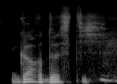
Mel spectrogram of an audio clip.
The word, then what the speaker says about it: Gordosti: On écoute Raga Pop, le titre Gordosti. – Je ne sais pas si je le prononce bien. – Si, très bien.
